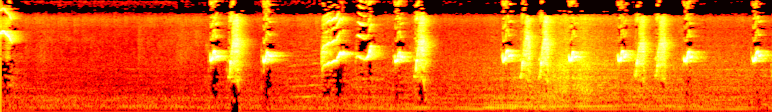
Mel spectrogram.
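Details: After a quiet opening, a greater green leafbird bursts into stelan song: many short buzzy chips mixed with clear whistled notes, delivered in quick irregular clusters.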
